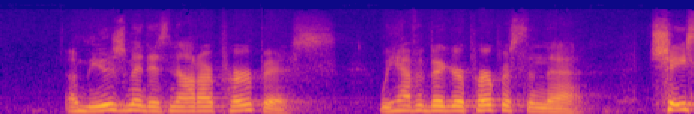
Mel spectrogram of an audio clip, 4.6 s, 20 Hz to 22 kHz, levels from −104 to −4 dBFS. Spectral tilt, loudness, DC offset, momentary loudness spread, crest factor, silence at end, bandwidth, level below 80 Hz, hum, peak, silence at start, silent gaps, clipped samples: -5.5 dB/octave; -30 LUFS; under 0.1%; 12 LU; 18 dB; 0 s; 13.5 kHz; -70 dBFS; none; -12 dBFS; 0.45 s; none; under 0.1%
